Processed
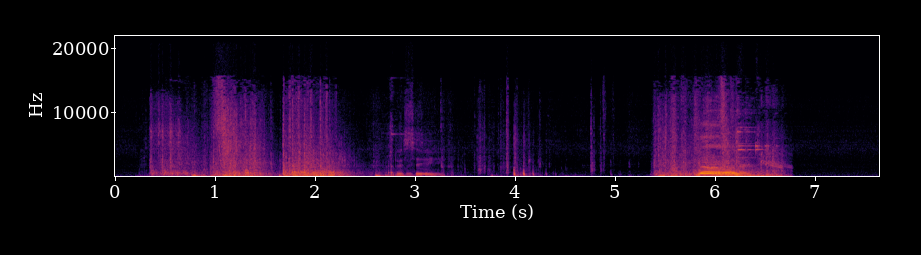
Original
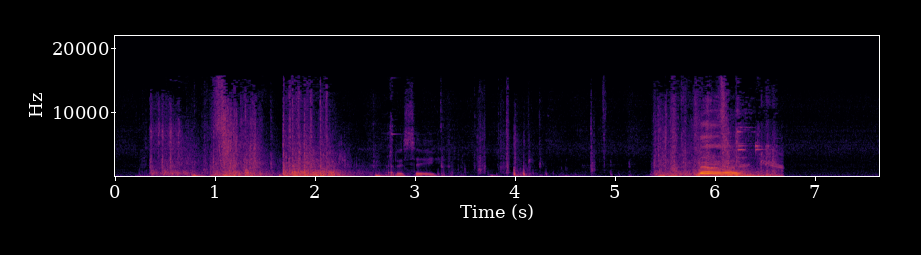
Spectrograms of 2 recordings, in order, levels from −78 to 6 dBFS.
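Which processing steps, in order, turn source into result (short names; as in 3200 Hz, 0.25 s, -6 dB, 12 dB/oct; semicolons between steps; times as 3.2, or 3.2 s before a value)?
sample leveller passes 1; outdoor echo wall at 16 m, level -9 dB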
